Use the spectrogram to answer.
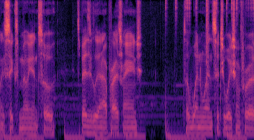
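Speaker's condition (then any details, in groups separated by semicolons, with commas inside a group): No condition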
